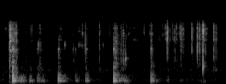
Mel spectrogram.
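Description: Plastic parts of a Transformers Robots in Disguise Railspike figure clicking and knocking in the hands as its legs are split apart for transformation: a quick, irregular run of small clicks.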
